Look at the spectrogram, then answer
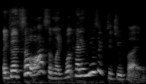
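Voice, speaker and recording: A woman's voice: a little high, wildly swooping pitch, very fast, husky. A woman hosting a podcast in casual interview chat, effusive and informal, often saying "like". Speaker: podcast host.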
